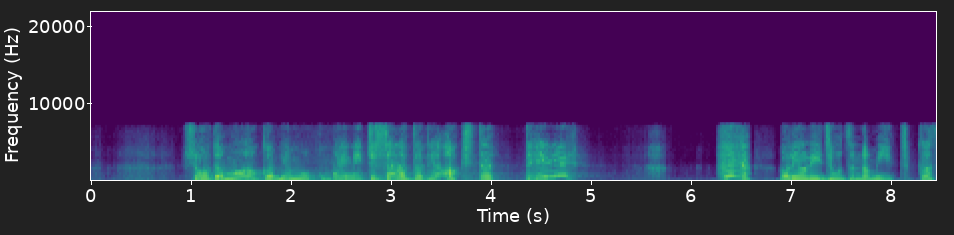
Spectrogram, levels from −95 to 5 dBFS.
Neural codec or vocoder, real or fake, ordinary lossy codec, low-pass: codec, 16 kHz in and 24 kHz out, 0.4 kbps, LongCat-Audio-Codec, two codebook decoder; fake; none; 7.2 kHz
